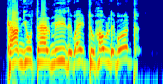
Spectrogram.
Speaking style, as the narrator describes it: The boy cupped his hands around his mouth and shouted

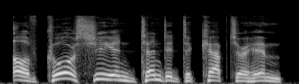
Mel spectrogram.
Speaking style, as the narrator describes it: Moradin roared

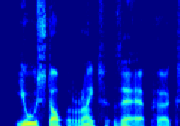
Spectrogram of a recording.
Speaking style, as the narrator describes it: he said, lowering his voice

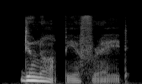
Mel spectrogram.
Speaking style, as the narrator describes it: he said softly

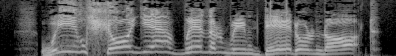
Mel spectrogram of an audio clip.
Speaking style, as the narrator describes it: cackled Hamish

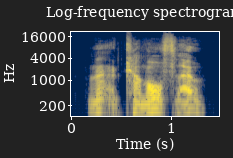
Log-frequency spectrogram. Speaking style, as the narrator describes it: muttered Mundungus

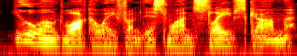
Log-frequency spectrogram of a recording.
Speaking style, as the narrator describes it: he wheezed softly, grinning

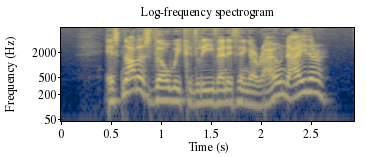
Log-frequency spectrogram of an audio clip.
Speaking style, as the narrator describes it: said Colon

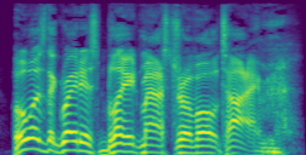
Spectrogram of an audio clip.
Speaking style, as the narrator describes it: From the throats of dozens of students came a massed bellow

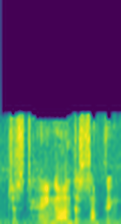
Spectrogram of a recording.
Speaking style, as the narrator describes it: Jason muttered

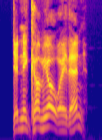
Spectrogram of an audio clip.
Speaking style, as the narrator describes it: One of the men ... shouting

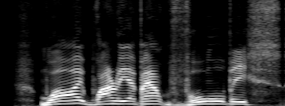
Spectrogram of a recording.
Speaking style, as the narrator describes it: Om whined

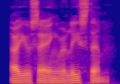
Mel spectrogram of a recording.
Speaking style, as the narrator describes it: asked calmly

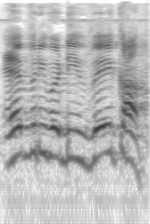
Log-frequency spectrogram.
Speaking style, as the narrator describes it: he shouts

